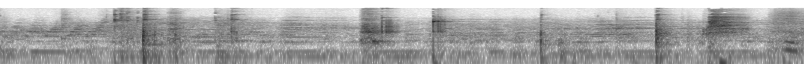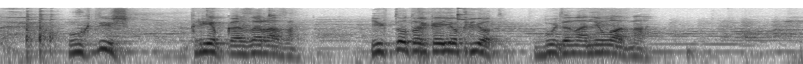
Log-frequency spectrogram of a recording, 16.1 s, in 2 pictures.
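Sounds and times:
glasses clinking in a toast: 0:01.1 - 0:02.6, 0:03.8 - 0:04.6, 0:06.2 - 0:06.8, 0:08.2 - 0:08.7, 0:12.5 - 0:13.1
speech: 0:08.8 - 0:09.4, 0:10.0 - 0:11.1, 0:11.7 - 0:14.6.

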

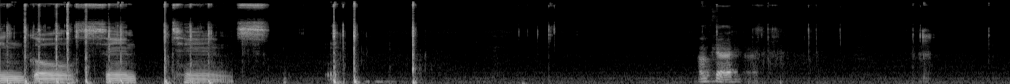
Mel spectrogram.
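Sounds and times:
keystrokes on a computer keyboard: 0:00.0 - 0:02.3, 0:03.3 - 0:04.3
speech: 0:00.0 - 0:03.5, 0:07.0 - 0:07.8.

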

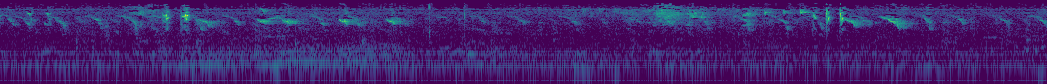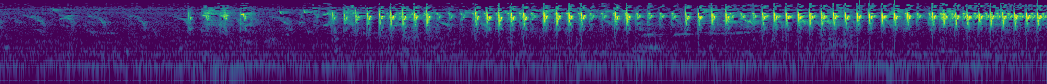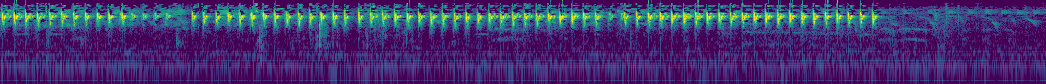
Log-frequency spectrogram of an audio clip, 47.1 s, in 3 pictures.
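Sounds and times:
plain prinia singing repeated high notes: 0:20.9 - 0:44.6.

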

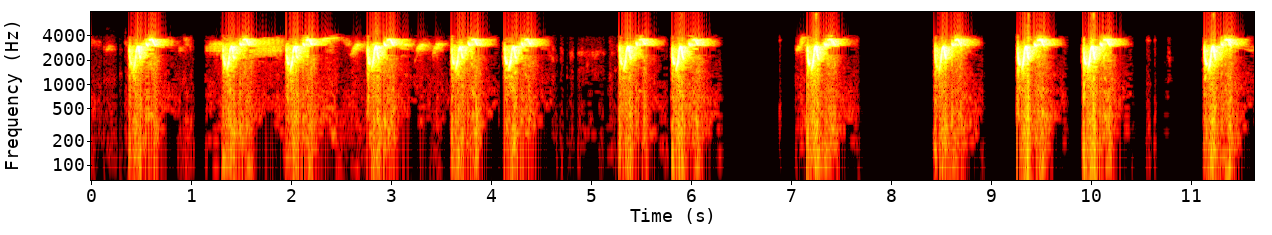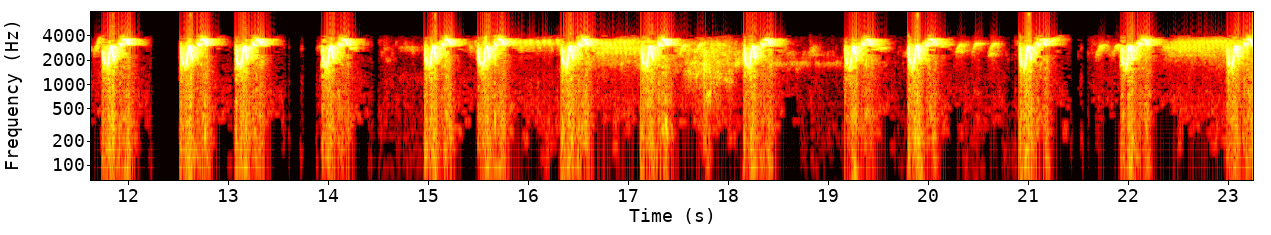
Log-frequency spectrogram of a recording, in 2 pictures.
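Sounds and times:
bird chirping: 0:00.0 - 0:04.6, 0:05.3 - 0:06.3, 0:07.1 - 0:07.7, 0:08.4 - 0:10.4, 0:11.1 - 0:23.2.

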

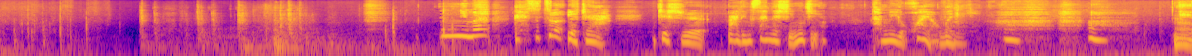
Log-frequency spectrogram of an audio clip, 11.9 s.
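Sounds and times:
door being opened: 0:01.4 - 0:04.8
speech: 0:04.5 - 0:11.1.

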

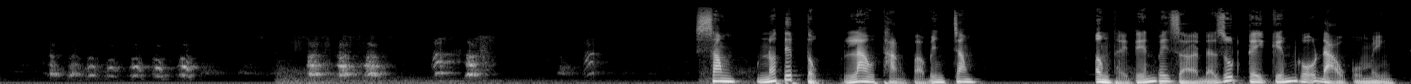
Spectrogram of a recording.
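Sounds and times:
black dog barking loudly at night toward a forest: 0:00.5 - 0:05.0, 0:05.6 - 0:06.1
speech: 0:07.1 - 0:09.8, 0:11.0 - 0:14.0.

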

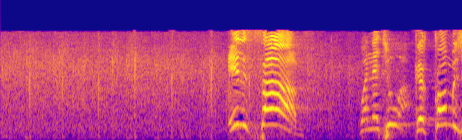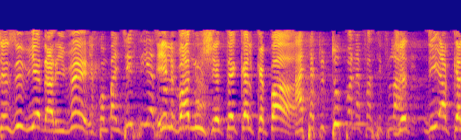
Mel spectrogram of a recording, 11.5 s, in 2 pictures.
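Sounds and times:
congregation clapping in acclaim of Jesus during a church service: 0:00.0 - 0:06.8
speech: 0:02.8 - 0:03.9, 0:04.5 - 0:11.5.

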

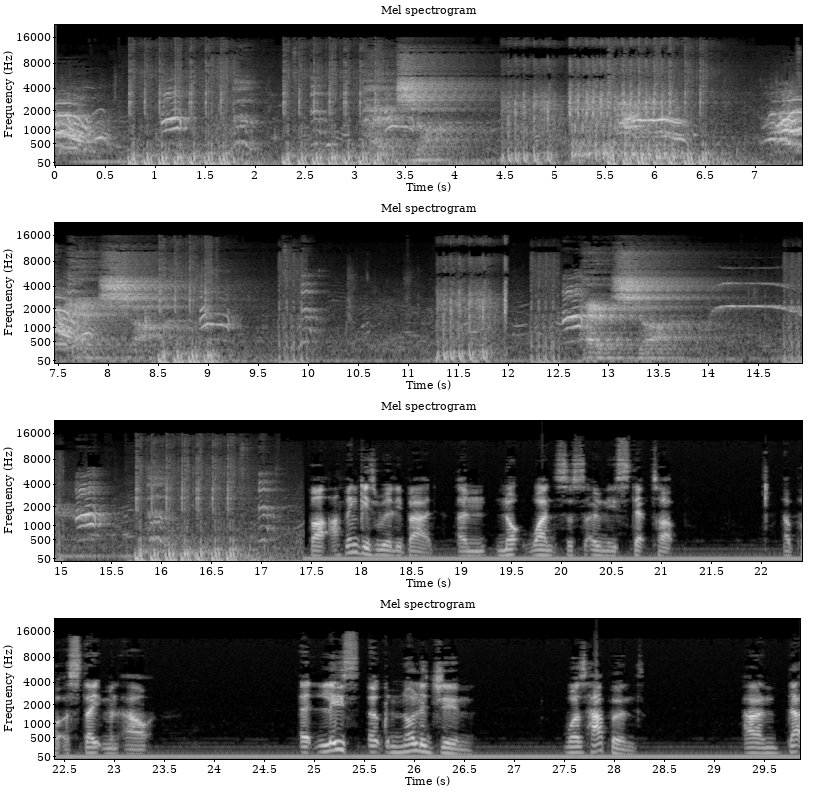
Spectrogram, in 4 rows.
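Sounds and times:
people talking and shouting: 0:00.0 - 0:17.5
automatic gunfire in a video game drive-by shooting: 0:00.7 - 0:06.9, 0:08.4 - 0:10.1, 0:11.3 - 0:12.6, 0:15.7 - 0:17.4
speech: 0:17.8 - 0:21.2, 0:22.2 - 0:23.4, 0:24.8 - 0:26.6, 0:27.5 - 0:28.4, 0:29.3 - 0:29.8.

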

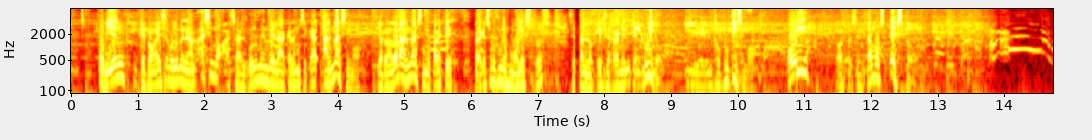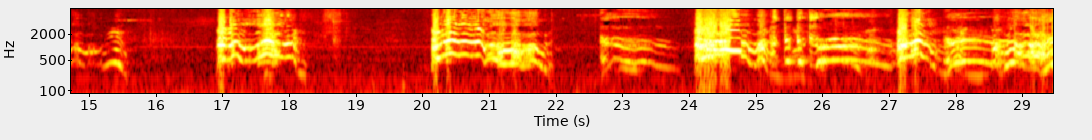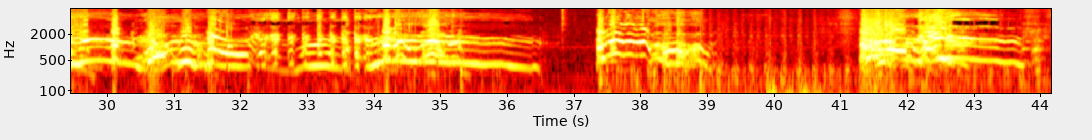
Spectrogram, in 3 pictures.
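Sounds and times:
speech: 0:00.4 - 0:13.2
dog howling: 0:13.1 - 0:15.7, 0:16.9 - 0:18.3, 0:20.1 - 0:22.0, 0:22.7 - 0:36.5, 0:37.3 - 0:39.3, 0:41.3 - 0:44.1.

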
